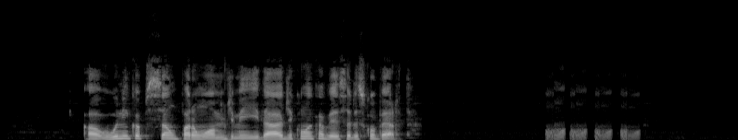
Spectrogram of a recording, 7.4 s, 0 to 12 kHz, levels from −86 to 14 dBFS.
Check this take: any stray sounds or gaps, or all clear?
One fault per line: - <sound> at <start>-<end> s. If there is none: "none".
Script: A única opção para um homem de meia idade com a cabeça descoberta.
- laugh at 5.4-6.4 s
